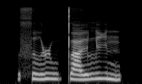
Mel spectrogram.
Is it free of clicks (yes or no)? yes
